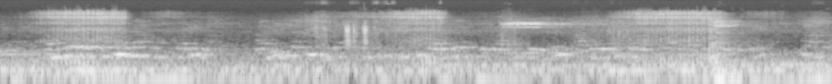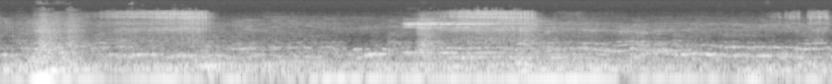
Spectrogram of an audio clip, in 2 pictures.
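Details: Sleeping cat snoring, rhythmic low rumbling breaths with occasional higher whistling sounds on some breaths.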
